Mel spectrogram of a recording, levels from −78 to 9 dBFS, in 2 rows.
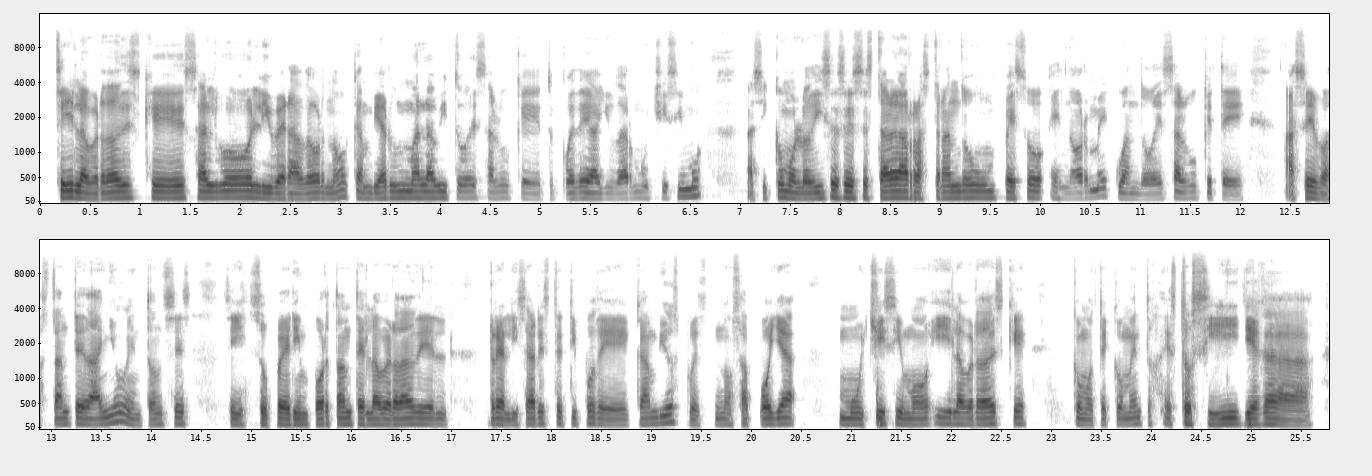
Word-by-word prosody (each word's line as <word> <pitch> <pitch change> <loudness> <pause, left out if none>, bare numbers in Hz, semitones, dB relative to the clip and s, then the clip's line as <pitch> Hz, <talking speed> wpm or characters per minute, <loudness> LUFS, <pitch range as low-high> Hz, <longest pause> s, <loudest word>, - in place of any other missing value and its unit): Sí, 125 0 +6
la 120 -3 +6
verdad 110 +3 +4
es 120 0 -2
que 115 -1 +2
es 120 +3 -3
algo 125 +1 +4
liberador, 105 -2 +1
¿no?, 110 +6 -4
cambiar 110 -1 -1
un 120 0 0
mal 120 0 +1
hábito 120 +1 -2
es 115 -1 -13
algo 115 +1 -10
que 95 -1 -9
te - - -19
puede 110 +1 -1
ayudar 105 0 -4
muchísimo, 120 +7 -7 0.4
así - - -8
como 125 -3 +1
lo 105 0 +1
dices, 110 +3 0
es 115 -1 +3
estar 115 0 +4
arrastrando 120 0 +3
un 120 0 -1
peso 120 +1 -1
enorme 110 +7 -7
cuando 100 -6 -7
es 100 +5 -9
algo 115 -1 -4
que - - -6
te 90 0 -6 0.4
hace 115 -2 0
bastante 110 +3 -1
daño, 115 +9 +1
entonces 105 +2 -5 0.3
sí, 100 -4 -3
superimportante, 105 +1 +2
la 105 0 +3
verdad 105 +2 +4
el 105 -2 -1 0.4
realizar 110 0 +2
este 110 -1 -4
tipo 120 +1 -4
de 100 -3 -2
cambios, 130 +7 -1
pues 100 -10 -8
nos 105 -1 -8
apoya 115 +1 +2 0.4
muchísimo, 110 0 -1
y 120 -2 -1
la 110 0 +3
verdad 110 +1 +3
es 115 -1 -3
que, 115 -1 -2 0.4
como 100 -2 -1
te - - -6
comento, 110 +2 -5
esto - - +1
sí 110 +2 +1
llega 105 -4 +2
110 Hz, 150 wpm, -22 LUFS, 105-120 Hz, 0.4 s, Sí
